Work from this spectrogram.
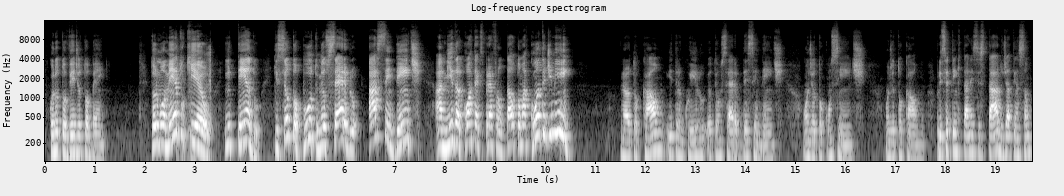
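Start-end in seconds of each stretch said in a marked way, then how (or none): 2.1-10.6 heated build-up. Pretend. Describes being furious, amygdala takes over. 11.5-17.6 calm. Shown as a demonstration. Contrasts calm brain with angry brain.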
